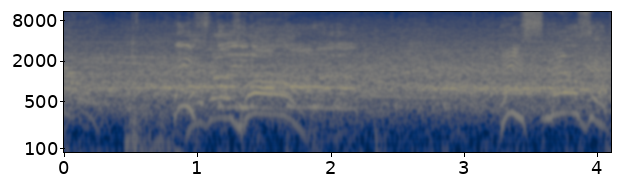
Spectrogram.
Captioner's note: Tony speaks faintly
